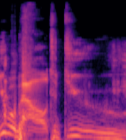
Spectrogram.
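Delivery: very slow, regal, metallic, stately voice. Showing how a comic villain is imagined to sound: regal metallic Doctor Doom voice. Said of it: "kinda regal, but, you know, with, like, a metallic voice".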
